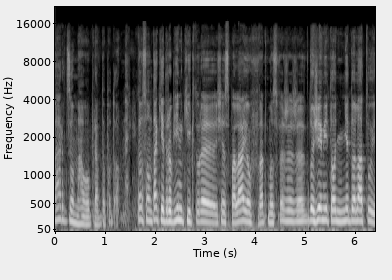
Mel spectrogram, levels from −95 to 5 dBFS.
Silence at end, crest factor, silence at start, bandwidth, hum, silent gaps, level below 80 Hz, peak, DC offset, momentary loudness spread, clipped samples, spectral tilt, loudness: 0 s; 16 dB; 0 s; 15 kHz; none; none; -48 dBFS; -2 dBFS; under 0.1%; 12 LU; under 0.1%; -7 dB/octave; -18 LUFS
